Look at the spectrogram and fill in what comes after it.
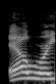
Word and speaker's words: El Roi: That is E L R O I.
